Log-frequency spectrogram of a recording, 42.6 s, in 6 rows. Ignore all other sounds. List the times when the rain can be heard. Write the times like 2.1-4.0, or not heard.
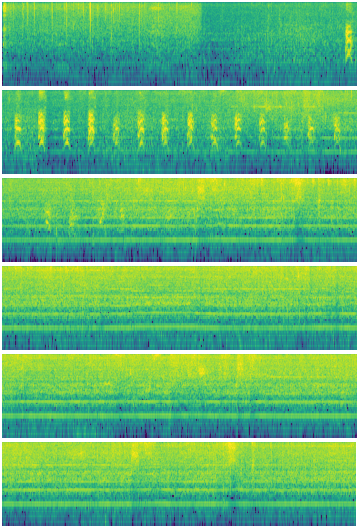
0.0-42.5.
